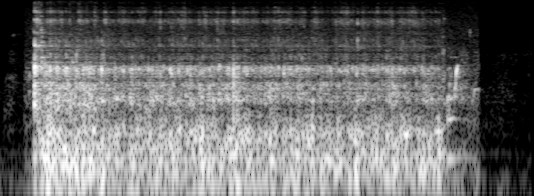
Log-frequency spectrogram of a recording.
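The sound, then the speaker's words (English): Steady, churning water bubbling in a Honey Jar Recycler bong, a dense gurgle with a faint whistling tone on top, running evenly for about four seconds before cutting off abruptly. No one speaks. “So the Honey Jar Recycler has a slower drain.”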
